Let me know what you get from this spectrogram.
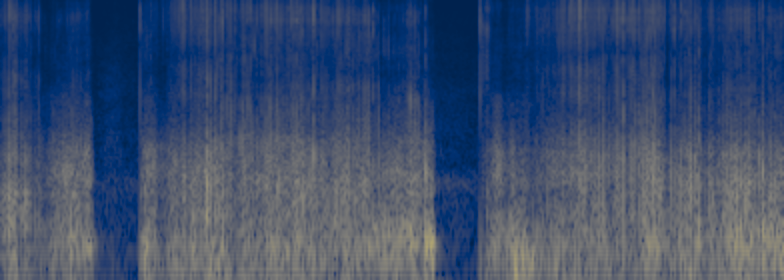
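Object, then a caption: Foam microphone windscreen. Long blue nails and fingertips scratch and rub the black foam windscreen on a microphone, producing dense, muffled scraping and rustling. The sound is heavy in the low end and stops briefly twice before resuming.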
